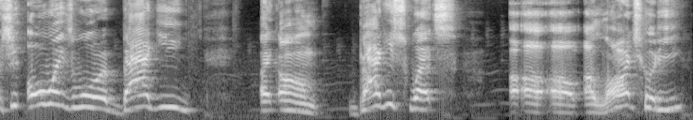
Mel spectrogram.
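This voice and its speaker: A man chats casually while he plays, rambling through a story and voicing everyone in it. His voice is husky and swings widely up and down in pitch. Faint music plays underneath. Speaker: gaming streamer. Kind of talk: casual chat while gaming.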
